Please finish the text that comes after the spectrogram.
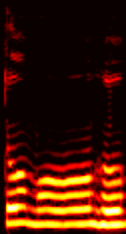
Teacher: میم پیش واو مد ہے، اس کو دو حرکات لمبا کر کے پڑھیں گے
